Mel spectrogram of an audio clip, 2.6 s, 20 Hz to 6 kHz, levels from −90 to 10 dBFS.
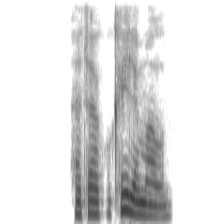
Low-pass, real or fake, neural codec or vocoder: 5.4 kHz; real; none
